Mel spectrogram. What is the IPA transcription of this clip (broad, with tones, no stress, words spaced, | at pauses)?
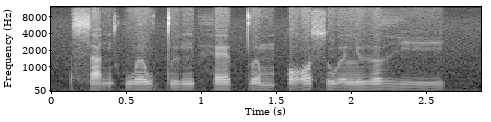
sa̰˧˨n kwə˨˦wt̪ɨ˨˦ŋhɛ˨˦ t̪ə˧˩m ʔɔ̰˧˥sṵ˧˨ə̯lɨ˨˦ə̯ ɣi˧˩˨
